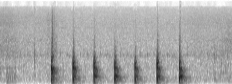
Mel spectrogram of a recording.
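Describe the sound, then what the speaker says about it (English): Seven sharp knocks on a car window in a quick, steady rhythm, close and loud, with no talking. "Knocks on my car window"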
